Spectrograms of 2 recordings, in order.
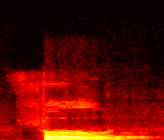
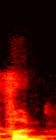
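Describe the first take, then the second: First: The vowel is long. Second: The vowel is short. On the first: The speaker calls it right. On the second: The speaker calls it wrong.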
